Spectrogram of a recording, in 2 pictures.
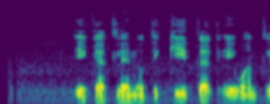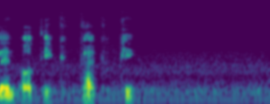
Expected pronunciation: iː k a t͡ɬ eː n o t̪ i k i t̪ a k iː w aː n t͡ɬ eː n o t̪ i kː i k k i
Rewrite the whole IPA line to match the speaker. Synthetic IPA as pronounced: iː k a t͡ɬ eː n o t̪ i k i t̪ a k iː w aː n t͡ɬ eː n o t̪ i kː a k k i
